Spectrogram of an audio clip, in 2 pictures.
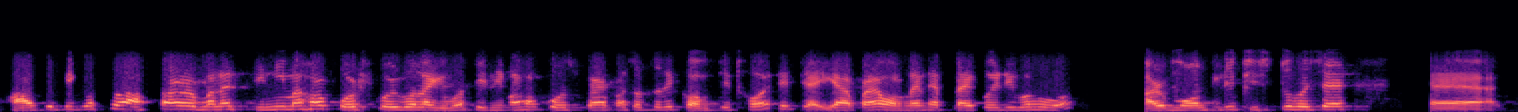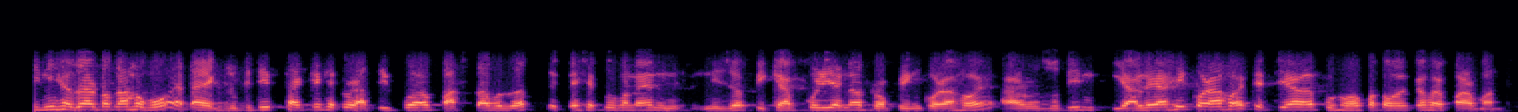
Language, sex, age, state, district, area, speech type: Assamese, male, 30-45, Assam, Jorhat, urban, conversation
